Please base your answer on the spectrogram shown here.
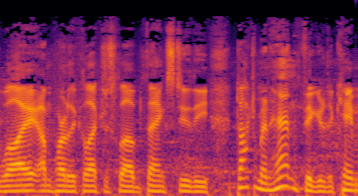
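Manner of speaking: ordinary talk, nothing marked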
